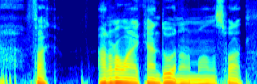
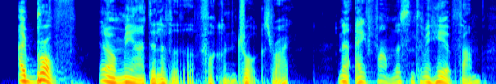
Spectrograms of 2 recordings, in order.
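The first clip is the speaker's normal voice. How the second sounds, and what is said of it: Put-on London gangster accent. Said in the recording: “You have to talk in the lock, stock, and two smoking barrels accent because he's in Britain.”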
